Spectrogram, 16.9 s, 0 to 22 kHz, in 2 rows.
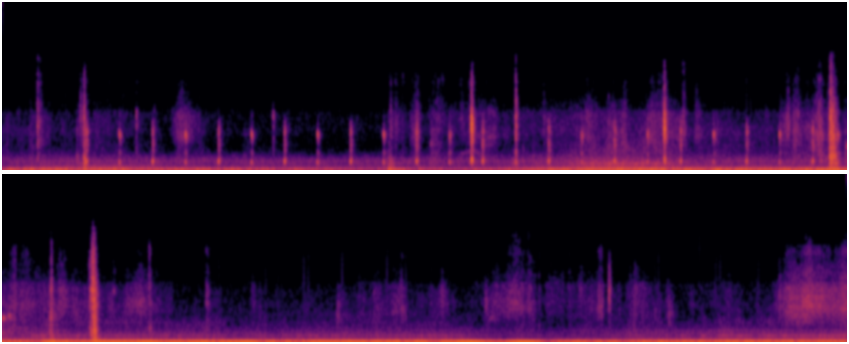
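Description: Low rumble of a 2019 Subaru Forester e-BOXER hybrid heard from inside the cabin. A quick regular ticking, about three ticks a second, runs through the first few seconds. The rumble dips about four seconds in, then grows louder and holds steady.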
